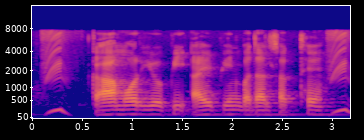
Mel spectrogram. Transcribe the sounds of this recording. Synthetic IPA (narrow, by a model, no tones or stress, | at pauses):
kaːmɔːɾjuːpiʔaːipiːnbəd̪əlsə̰kt̪ʰɦeː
